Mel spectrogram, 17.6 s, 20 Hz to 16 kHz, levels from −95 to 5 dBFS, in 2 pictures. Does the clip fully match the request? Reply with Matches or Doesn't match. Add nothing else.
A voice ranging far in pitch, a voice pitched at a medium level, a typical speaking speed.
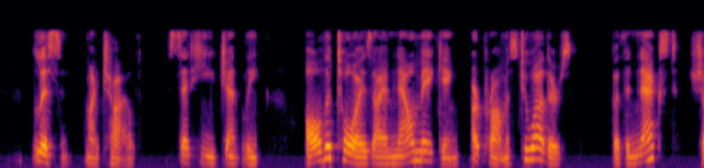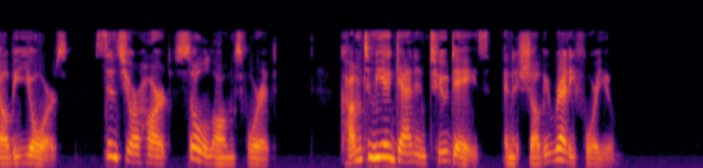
Matches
